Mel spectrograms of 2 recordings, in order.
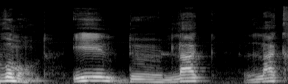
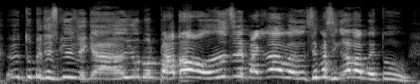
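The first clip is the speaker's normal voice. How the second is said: much higher, whiny apology; squeaky cowardly clown; grovelling Baggy; 11 semitones higher than usual. Retold or imitated. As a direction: cringe and babble excuses. Baggy grovels to his partners.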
